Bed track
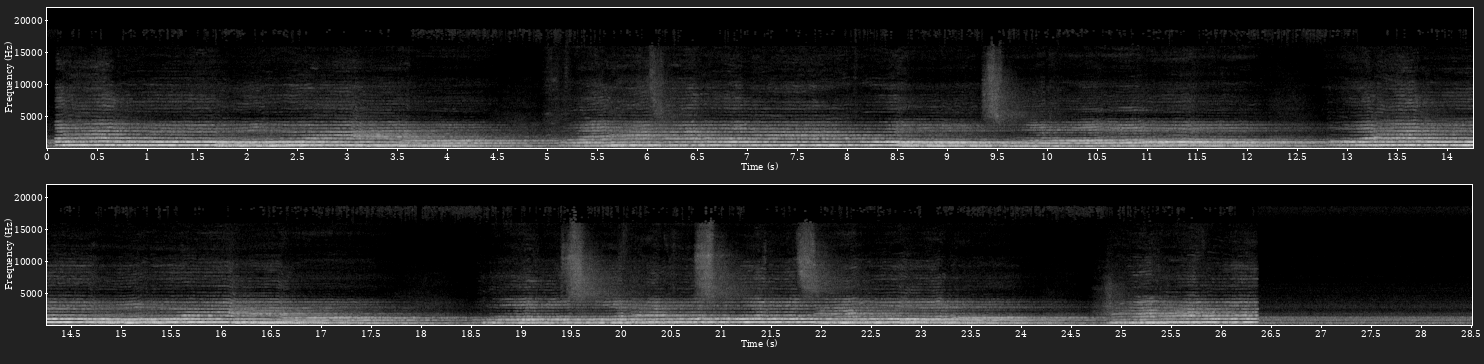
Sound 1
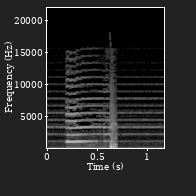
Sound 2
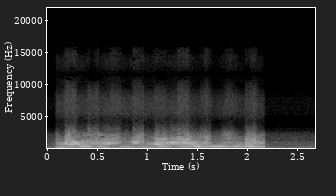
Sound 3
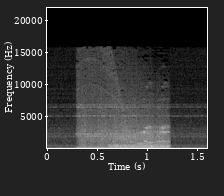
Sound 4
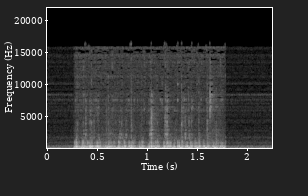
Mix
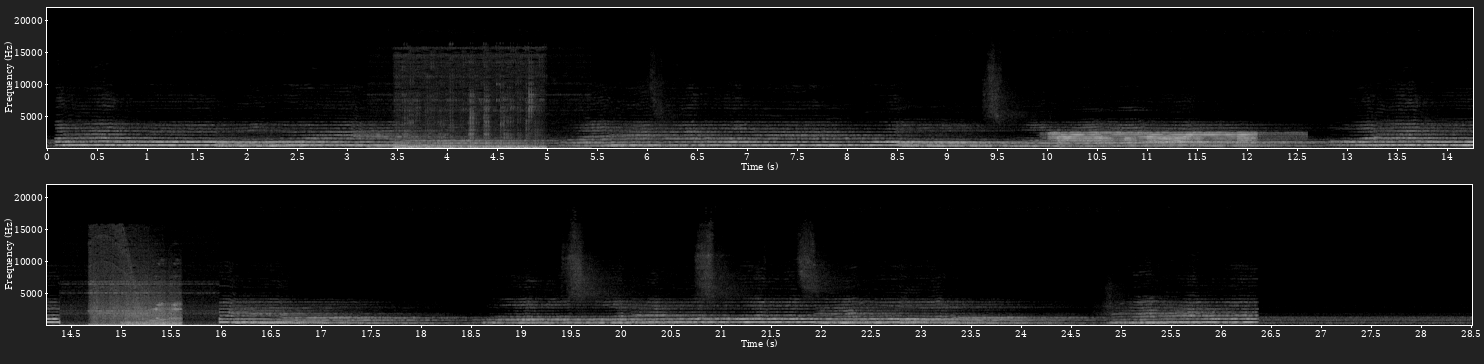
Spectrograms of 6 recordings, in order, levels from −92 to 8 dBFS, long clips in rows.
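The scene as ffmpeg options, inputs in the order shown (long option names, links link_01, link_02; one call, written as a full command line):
ffmpeg -i bed.wav -i cue0.wav -i cue1.wav -i cue2.wav -i cue3.wav -filter_complex "[0:a]volume=-16dB[link_01];[4:a]asplit=2[link_02][link_03];[link_03]adelay=25,volume=-2.5dB[link_04];[link_02][link_04]amix=inputs=2:normalize=0[link_05];[2:a]lowpass=frequency=2100:width_type=q:width=0.5098,lowpass=frequency=2100:width_type=q:width=0.6013,lowpass=frequency=2100:width_type=q:width=0.9,lowpass=frequency=2100:width_type=q:width=2.563,afreqshift=-2500[link_06];[link_01]asplit=2[link_07][link_08];[link_07]atrim=end=14.384[link_09];[3:a]atrim=end=1.6,asetpts=PTS-STARTPTS,volume=-13dB[link_10];[link_08]atrim=start=15.976[link_11];[link_05]atrim=end=2.25,asetpts=PTS-STARTPTS,volume=-16.5dB,afade=type=in:duration=0.004:curve=hsin,afade=type=out:start_time=2.246:duration=0.004:curve=hsin,adelay=3190[link_12];[link_06]atrim=end=2.68,asetpts=PTS-STARTPTS,volume=-8.5dB,afade=type=in:duration=0.004:curve=hsin,afade=type=out:start_time=2.676:duration=0.004:curve=hsin,adelay=9920[link_13];[link_09][link_10]acrossfade=duration=0.004:curve1=hsin:curve2=hsin[link_14];[link_14][link_11]acrossfade=duration=0.004:curve1=hsin:curve2=hsin[link_15];[link_15][link_12][link_13]amix=inputs=3:normalize=0" out.wav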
